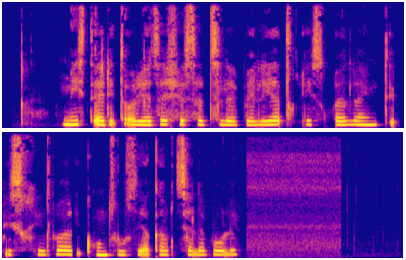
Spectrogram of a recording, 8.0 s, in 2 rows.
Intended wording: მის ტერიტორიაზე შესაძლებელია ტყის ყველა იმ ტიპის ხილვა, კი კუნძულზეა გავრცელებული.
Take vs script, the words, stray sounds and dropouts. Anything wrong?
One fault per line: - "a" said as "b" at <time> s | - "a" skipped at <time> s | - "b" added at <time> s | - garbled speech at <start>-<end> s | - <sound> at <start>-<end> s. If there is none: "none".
none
